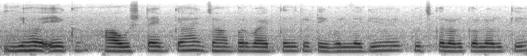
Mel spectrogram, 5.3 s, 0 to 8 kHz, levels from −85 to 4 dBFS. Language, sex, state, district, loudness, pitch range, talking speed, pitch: Hindi, female, Maharashtra, Gondia, -18 LUFS, 180-200 Hz, 205 wpm, 190 Hz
